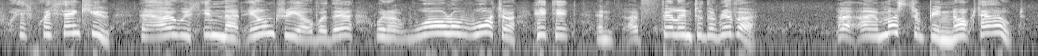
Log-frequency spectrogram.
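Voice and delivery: very high, dazed little bird voice; a stunned bird stammering her thanks; Rose the robin. Acted. Robin thanking her rescuers, very high and dazed.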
